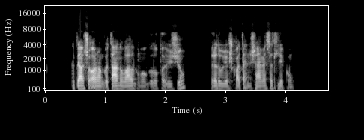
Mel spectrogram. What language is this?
Lithuanian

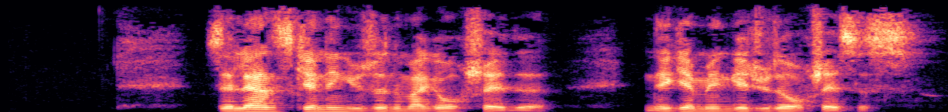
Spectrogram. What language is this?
Uzbek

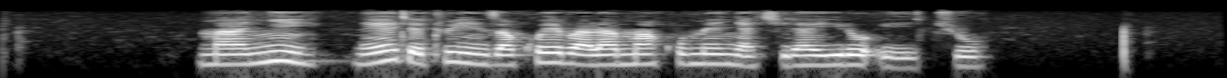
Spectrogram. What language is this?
Ganda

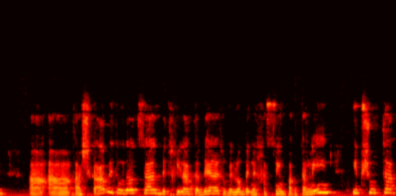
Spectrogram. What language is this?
Hebrew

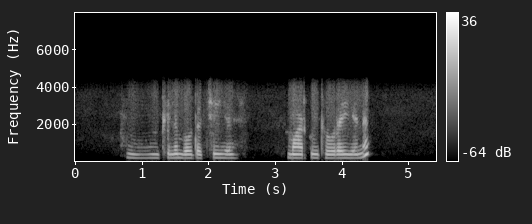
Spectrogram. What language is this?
Hindi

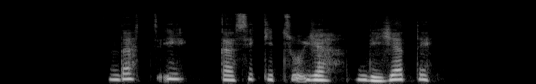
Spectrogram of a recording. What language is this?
Huautla Mazatec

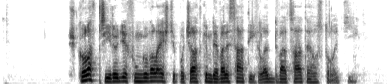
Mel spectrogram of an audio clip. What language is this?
Czech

